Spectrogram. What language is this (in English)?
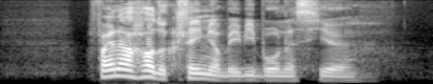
English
